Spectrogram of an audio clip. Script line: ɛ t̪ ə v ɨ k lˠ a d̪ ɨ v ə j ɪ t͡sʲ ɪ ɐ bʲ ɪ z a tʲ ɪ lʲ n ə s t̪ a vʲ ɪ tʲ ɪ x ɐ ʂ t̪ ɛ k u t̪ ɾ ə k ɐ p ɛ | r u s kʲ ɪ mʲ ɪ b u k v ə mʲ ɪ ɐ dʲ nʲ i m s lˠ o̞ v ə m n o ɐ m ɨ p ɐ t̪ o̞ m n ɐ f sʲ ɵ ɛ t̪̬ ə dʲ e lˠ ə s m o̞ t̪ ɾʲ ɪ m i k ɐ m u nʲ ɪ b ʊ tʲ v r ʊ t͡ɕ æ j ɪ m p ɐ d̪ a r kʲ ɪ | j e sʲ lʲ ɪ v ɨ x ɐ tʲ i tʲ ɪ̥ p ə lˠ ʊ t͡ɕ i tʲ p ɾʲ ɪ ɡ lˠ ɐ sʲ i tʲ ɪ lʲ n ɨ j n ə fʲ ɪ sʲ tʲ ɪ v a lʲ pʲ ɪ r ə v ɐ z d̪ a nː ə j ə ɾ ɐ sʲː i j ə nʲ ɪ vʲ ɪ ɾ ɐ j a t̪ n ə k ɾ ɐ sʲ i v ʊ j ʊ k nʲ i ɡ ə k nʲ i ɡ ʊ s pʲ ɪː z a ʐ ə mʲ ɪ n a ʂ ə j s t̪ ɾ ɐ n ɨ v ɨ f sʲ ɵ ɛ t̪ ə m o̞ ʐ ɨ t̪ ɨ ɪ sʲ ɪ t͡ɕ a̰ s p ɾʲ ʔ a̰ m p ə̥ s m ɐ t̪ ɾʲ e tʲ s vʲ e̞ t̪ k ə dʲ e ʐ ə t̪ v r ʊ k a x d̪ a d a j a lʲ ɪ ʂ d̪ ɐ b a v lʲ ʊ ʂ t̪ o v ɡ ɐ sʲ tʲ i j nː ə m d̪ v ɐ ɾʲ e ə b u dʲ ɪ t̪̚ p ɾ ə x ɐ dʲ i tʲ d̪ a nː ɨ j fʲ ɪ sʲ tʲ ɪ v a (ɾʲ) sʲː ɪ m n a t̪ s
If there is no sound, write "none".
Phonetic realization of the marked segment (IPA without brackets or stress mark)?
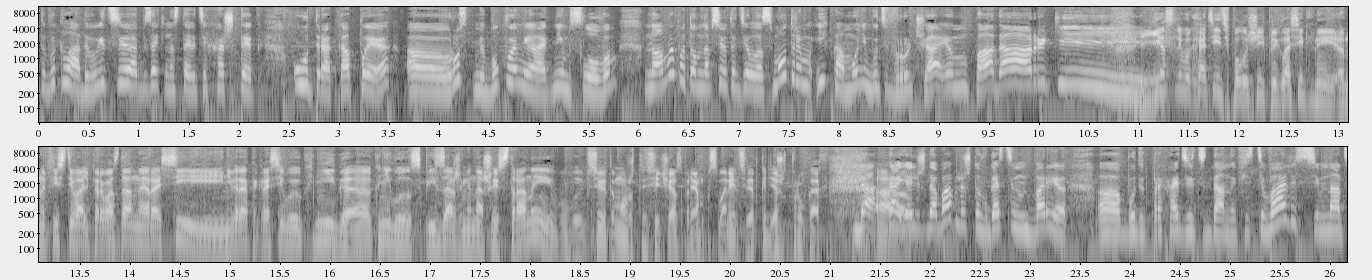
lʲ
